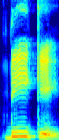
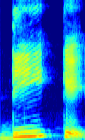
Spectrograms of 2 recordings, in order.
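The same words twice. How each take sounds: First: Said in the usual way. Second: DK broken in two, "dee, kay"; split into syllables. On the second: Shown as a demonstration. Teacher counting syllables, DK split as "dee... kay". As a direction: say DK as two separate beats. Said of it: "DK टू syllable है".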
